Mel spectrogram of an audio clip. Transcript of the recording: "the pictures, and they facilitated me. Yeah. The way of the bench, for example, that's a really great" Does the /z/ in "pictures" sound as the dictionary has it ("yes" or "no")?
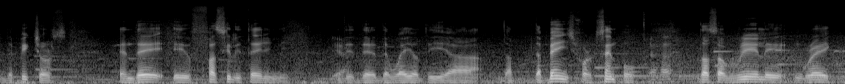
no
